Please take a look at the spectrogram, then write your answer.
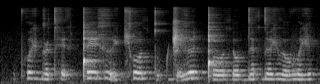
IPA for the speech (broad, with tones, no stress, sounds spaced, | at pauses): pʰ o˧ ʒ ɡ ə˞˨ tʰ ḛ˦ θ ǃ eː˦ x ɣ ə̰˨ ʒ t͡ɕʰ oː˦ θ tʷ ḛ˧ p ɖ͡ʐ ḛ˨ ɣ əː˦ ǃ oː˨ θ ɾ oː˨ ɡ d əː˧ θ d əː˧ ʒ ð o˨˦ v ə˦ ʒ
